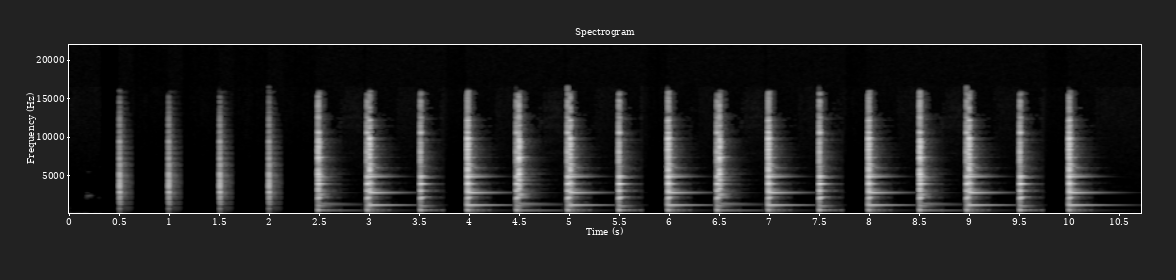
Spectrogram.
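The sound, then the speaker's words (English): Two bell parts, the timeline bell and the complementing gonkogui, interlock in a steady rhythm of sharp metallic strikes, a lighter clinking pattern at first, then a fuller, lower ringing bell joining in and alternating with it. No one speaks. “Listen to the two bell parts together.”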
